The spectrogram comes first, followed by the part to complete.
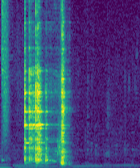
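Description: Glass slow-cooker lid being set down onto the crock: a short scraping clatter as it settles, ending in a sharp clink about a second in.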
